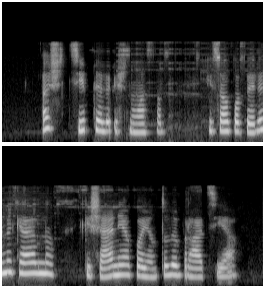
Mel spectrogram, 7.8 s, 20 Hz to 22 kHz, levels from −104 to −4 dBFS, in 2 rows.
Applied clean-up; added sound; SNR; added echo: neural separator model SepFormer DNS4.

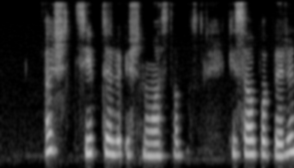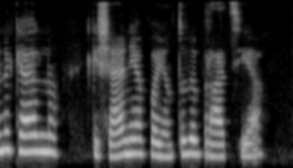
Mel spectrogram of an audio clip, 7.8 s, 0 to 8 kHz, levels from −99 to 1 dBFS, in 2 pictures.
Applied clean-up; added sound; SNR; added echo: none; none; none; none.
